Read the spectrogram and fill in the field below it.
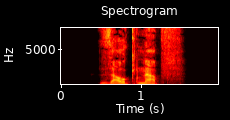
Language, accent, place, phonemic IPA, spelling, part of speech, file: German, Germany, Berlin, /ˈzaʊ̯kˌnapf/, Saugnapf, noun, De-Saugnapf.ogg
- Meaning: suction cup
